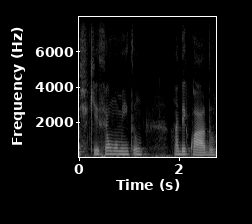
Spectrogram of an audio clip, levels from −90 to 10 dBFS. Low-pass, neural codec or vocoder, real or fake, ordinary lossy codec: none; none; real; none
